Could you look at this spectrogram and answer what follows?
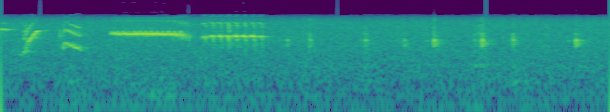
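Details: Waterslager canary of Belgian breeding sings swooping slurred notes, then a sustained rolled tour and a short bubbling trill, fading into soft scattered ticking notes.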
